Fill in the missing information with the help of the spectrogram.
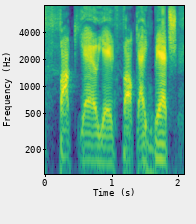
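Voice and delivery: deep, loud, slow curse; low possessed growl; demonic spirit. Retold or imitated. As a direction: spit it out like a demon.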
